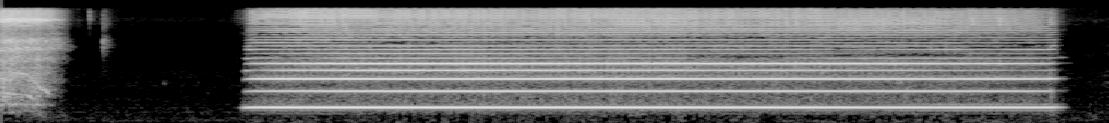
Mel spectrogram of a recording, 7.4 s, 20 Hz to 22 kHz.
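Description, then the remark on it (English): A brief rush of breath, a short pause, then a whistle tuned to 528 hertz is blown with one long exhale as a breathing exercise. It gives a steady, unwavering tone with bright, reedy overtones, held loudly for about five seconds before cutting off. “And then when you breathe out into the whistle.”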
